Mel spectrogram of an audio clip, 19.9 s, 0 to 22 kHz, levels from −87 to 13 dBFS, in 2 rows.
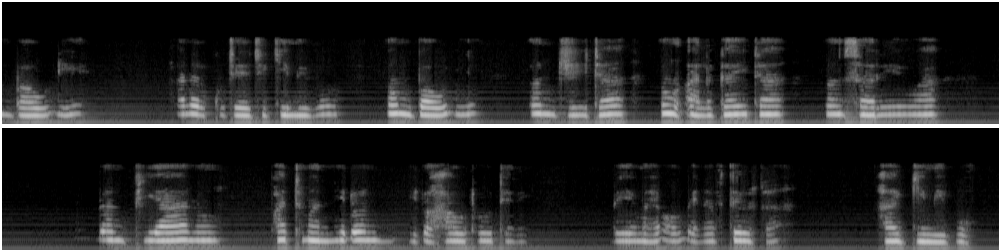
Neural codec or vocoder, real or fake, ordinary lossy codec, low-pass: none; real; none; 7.2 kHz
